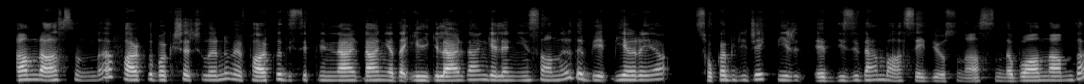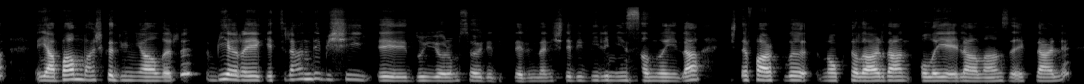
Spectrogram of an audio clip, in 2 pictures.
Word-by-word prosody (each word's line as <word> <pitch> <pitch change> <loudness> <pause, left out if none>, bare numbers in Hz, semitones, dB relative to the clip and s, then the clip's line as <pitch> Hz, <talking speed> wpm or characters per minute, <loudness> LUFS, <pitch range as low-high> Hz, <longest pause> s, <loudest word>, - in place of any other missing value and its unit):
Tam 220 +2 +4
da - - +8
aslında 200 - 0
farklı 220 -7 +3
bakış 210 +1 -2
açılarını 210 +3 -3
ve 220 -4 -2
farklı 190 +4 +3
disiplinlerden 195 -1 +1
ya 185 -1 -2
da - - +6
ilgilerden 195 +3 +3
gelen 195 -2 -1
insanları 200 +7 -5
da 250 - 0
bir 195 0 -4
bir 215 +1 +3
araya 210 +4 -1 0.3
sokabilecek 210 +4 -3
bir, 195 -2 -6
eee, 170 -2 -4
diziden 200 +3 -5
bahsediyorsun 170 -3 -7
aslında 160 +1 -6
bu 180 - +1
anlamda. 190 +6 +1 0.3
Eee, 185 - -7
ya, 180 -2 +6
bambaşka 215 -2 +3
dünyaları 185 - +1 0.3
bir 230 +4 +3
araya 195 -2 +3
getiren 215 +6 -4
de 260 -1 -9
bir 225 - -11
şey, 220 -2 -8
eee, 170 -2 -1
duyuyorum 175 -1 -1
söylediklerinden, 160 -2 -5
işte, 170 +2 -9
bir 180 -1 -11
bilim 190 0 -6
insanıyla, 175 0 0 0.3
işte, 205 0 -5
farklı 195 -2 +3
noktalardan 180 0 +3
olayı 175 0 +2
ele 165 +1 +1
alan 160 +1 -1
zevklerle. 165 - -2
190 Hz, 140 wpm, -22 LUFS, 175-205 Hz, 0.3 s, da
